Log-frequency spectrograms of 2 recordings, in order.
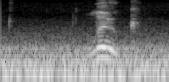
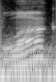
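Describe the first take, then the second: First: The vowel is long, like in 'Luke'. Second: The vowel is short, like in 'luck'. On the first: The speaker calls it right. "Turns out it's Luke" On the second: The speaker calls it wrong. "Because I was like"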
